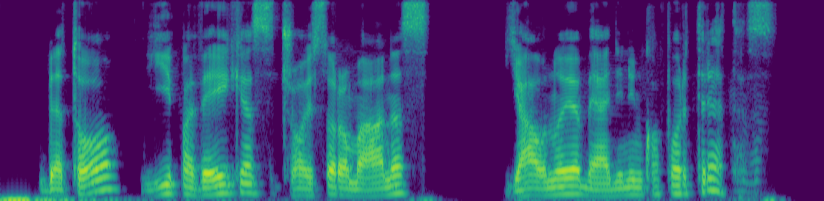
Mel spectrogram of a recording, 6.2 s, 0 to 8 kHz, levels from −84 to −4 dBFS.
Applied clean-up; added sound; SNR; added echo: neural mask model Resemble Enhance denoiser.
